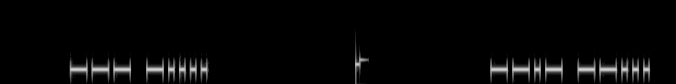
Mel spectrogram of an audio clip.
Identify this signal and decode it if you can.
Morse code, heard as a keyed tone, about 22 wpm, 700 Hz. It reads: O6 Q7
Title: Single-Letter Single-Number 22wpm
